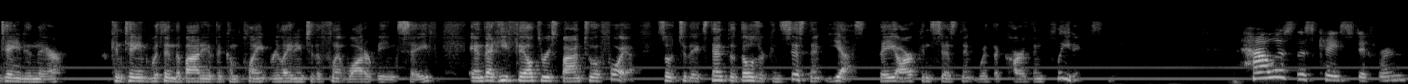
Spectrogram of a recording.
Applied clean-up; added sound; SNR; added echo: none; Organ; 20 dB; none.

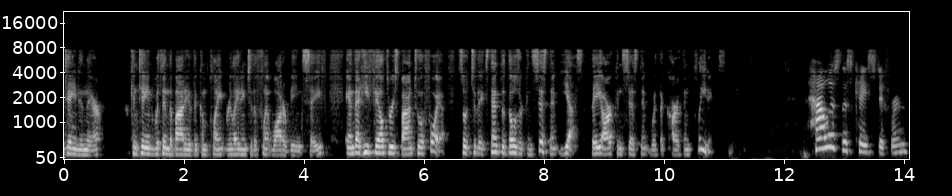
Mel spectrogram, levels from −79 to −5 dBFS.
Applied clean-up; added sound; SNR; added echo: none; none; none; none.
